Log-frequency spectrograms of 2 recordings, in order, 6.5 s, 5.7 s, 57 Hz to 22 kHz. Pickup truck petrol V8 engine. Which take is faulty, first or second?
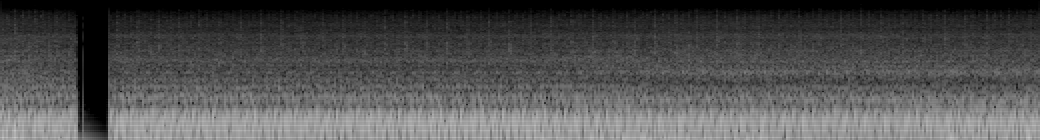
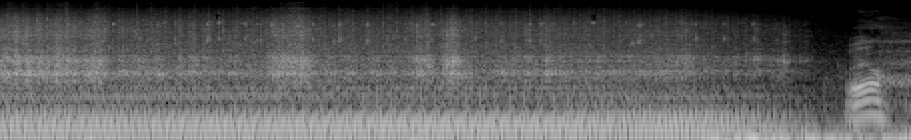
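second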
